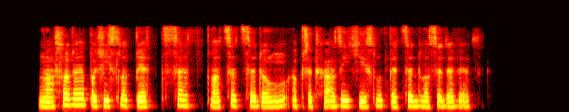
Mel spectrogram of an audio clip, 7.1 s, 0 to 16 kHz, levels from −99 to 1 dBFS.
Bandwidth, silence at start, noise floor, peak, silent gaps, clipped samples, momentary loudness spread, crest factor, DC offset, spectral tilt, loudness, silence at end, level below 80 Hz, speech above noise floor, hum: 7.6 kHz; 0.5 s; under -90 dBFS; -4 dBFS; none; under 0.1%; 6 LU; 20 dB; under 0.1%; -5 dB/octave; -23 LUFS; 1.15 s; -68 dBFS; over 68 dB; none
